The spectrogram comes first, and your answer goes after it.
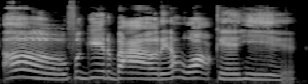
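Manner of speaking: hammed-up New York mafia accent; mock New York mobster. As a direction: drag out the words like a movie New York gangster. Love The Godfather.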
